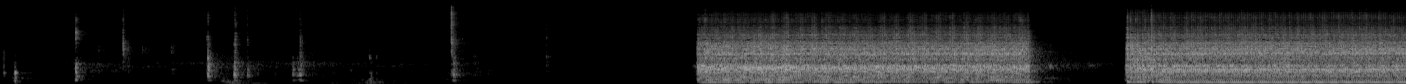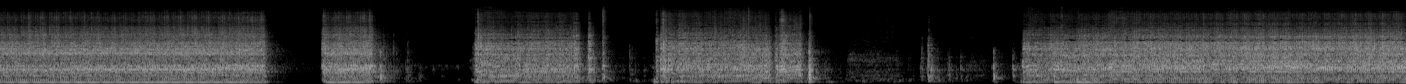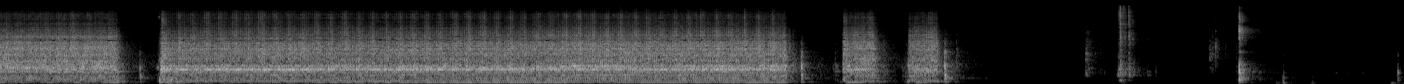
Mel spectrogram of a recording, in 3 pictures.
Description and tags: making juice (foreground)
Sound of someone making orange juice. He uses an electric juicer. He is in the open kitchen. This sound has been recorded with a zoom recorder and it has been retouched eliminating background noise and it has been recorded right next to the machine.
fruit, orange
